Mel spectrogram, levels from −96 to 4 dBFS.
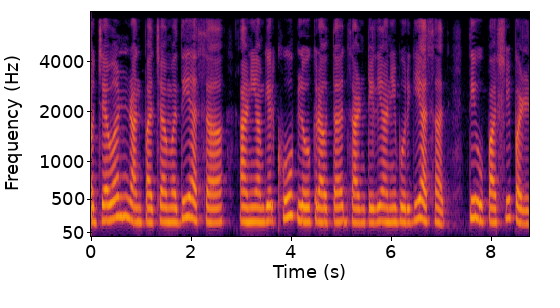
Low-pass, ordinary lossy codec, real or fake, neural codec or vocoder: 7.2 kHz; MP3, 48 kbps; fake; vocoder, 44.1 kHz, 128 mel bands every 256 samples, BigVGAN v2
